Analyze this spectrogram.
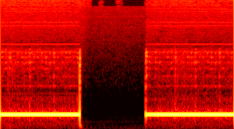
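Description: A telephone signal sounds while a number is dialed: a steady, loud, low tone in two long beeps separated by a brief silence, with nothing else heard.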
